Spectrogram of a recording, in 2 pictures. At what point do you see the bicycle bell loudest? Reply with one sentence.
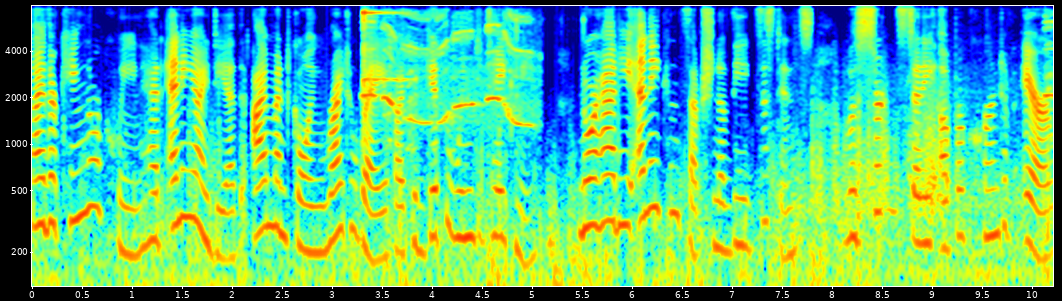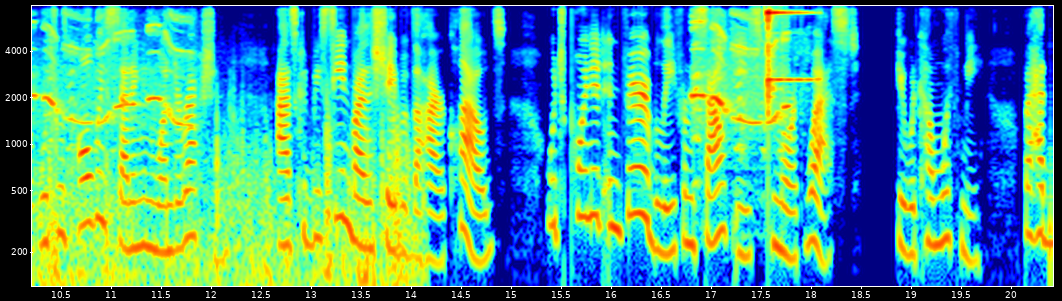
The volume of the bicycle bell peaks at 18 seconds.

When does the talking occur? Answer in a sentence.
The talking can be heard from 0.0 to 20.3 s.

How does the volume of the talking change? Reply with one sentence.
The volume of the talking stays about the same.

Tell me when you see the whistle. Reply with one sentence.
The whistle can be heard from 3.3 to 5.2 s, from 10.2 to 11.9 s and from 16.8 to 17.9 s.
